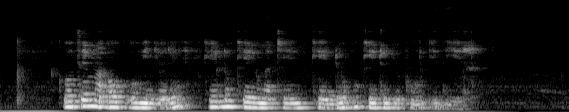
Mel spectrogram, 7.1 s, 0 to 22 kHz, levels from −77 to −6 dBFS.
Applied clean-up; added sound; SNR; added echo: none; none; none; reverberation time 0.6 s.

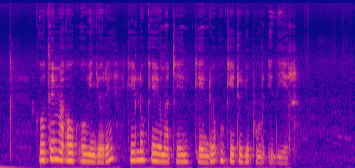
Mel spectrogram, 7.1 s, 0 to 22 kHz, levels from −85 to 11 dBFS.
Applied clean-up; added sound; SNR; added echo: none; none; none; none.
